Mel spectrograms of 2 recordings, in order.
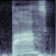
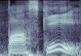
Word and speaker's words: Bosque: This is called Scotia and we've been saying it wrong evidently this whole time. It's not Bosque Brewing, and you wrote down like Bosque. It's Bosque.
